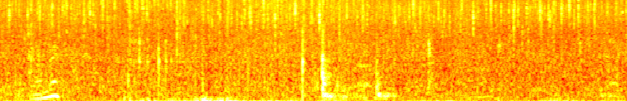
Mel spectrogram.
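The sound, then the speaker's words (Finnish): Steady autumn rain pattering on a hard surface, with a dense hiss broken by scattered sharper drips, and a faint voice or two briefly murmuring underneath. “Sataa vettä.”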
